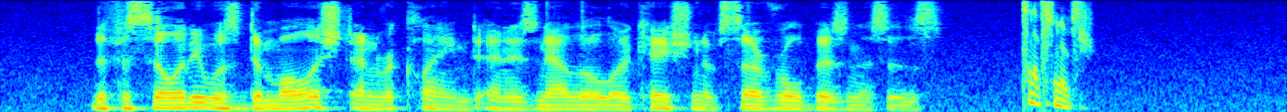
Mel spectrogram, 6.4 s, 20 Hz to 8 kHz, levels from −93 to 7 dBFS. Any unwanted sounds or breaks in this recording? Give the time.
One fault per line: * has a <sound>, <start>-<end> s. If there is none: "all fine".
* has a chirp, 5.1-5.5 s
